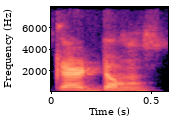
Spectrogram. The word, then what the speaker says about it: gardant: a modern French word, gardant, right? Guarding. I think the ant ending in French does indicate a participle. And yeah, but it's pronounced gardon. Okay. Okay. No T in the pronunciation.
